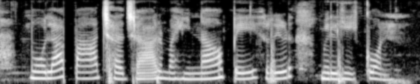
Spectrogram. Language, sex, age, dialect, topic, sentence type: Chhattisgarhi, female, 18-24, Northern/Bhandar, banking, question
